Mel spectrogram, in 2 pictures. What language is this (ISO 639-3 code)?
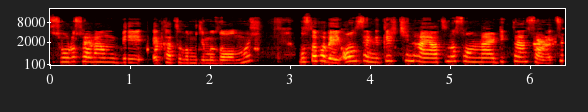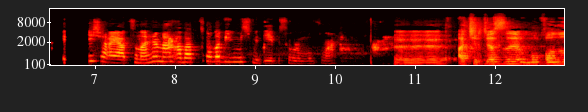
tur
